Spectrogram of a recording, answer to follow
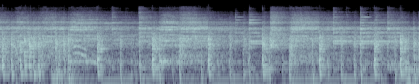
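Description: A band jamming: a drum kit keeping a steady beat with kick and snare, over bass guitar notes.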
